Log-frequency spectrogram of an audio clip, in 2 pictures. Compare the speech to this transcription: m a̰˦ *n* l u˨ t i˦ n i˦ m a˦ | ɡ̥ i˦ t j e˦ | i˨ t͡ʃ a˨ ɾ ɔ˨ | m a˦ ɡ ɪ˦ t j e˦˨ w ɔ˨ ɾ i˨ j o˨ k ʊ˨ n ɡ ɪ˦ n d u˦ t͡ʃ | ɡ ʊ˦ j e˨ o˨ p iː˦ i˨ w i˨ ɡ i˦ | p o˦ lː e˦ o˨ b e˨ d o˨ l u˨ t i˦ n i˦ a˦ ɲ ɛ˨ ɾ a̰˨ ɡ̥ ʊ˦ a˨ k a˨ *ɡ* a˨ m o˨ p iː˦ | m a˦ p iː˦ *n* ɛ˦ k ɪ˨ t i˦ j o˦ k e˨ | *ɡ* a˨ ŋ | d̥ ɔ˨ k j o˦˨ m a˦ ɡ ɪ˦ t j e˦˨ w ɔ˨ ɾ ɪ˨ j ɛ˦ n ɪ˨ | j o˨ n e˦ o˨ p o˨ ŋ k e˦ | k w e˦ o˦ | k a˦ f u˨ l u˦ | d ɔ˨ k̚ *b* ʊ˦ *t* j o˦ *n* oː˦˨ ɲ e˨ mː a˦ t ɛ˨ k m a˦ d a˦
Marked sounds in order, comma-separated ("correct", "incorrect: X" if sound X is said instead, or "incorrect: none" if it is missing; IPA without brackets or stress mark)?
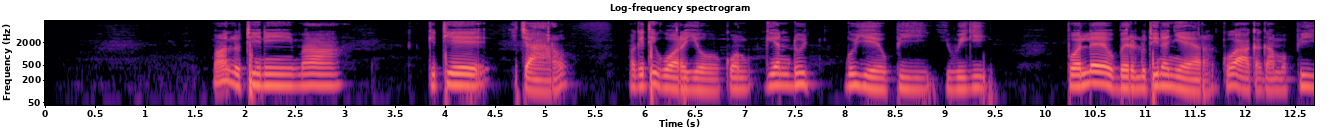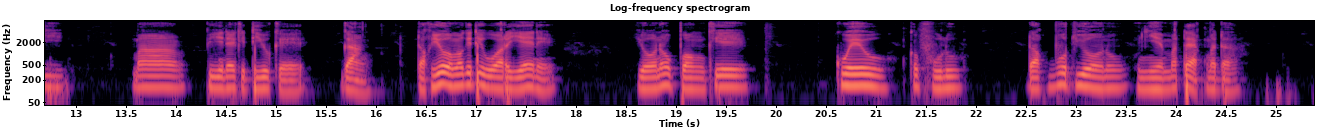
correct, correct, correct, correct, correct, correct, correct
